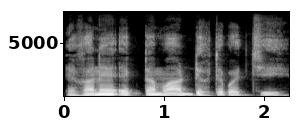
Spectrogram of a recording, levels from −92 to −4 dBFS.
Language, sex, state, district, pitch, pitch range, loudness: Bengali, male, Assam, Hailakandi, 95 Hz, 80-100 Hz, -17 LUFS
